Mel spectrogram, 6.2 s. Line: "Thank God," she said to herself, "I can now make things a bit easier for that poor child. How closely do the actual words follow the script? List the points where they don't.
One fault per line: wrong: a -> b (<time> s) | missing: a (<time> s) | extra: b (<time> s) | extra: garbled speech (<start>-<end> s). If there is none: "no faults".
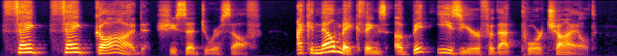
extra: thank (0.5 s)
